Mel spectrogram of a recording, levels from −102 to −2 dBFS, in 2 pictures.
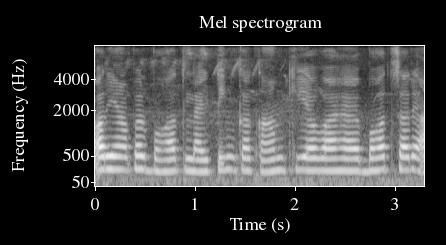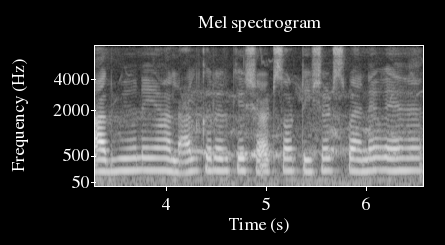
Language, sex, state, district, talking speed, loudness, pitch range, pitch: Hindi, female, Delhi, New Delhi, 220 wpm, -20 LUFS, 225-235 Hz, 230 Hz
